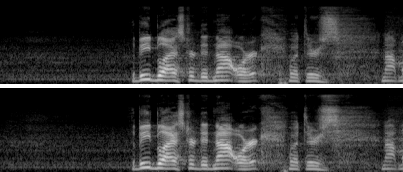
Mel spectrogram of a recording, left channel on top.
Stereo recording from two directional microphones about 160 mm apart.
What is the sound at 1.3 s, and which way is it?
A man's voice, 20° left (ahead or behind).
